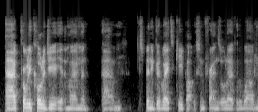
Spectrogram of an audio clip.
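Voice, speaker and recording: A man with a London accent at a fairly quick pace, against a quiet background. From London, England. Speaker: rugby player. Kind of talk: casual interview. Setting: video call. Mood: relaxed, smiling. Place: home room. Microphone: video call.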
